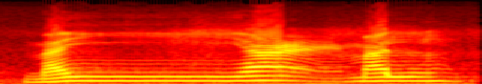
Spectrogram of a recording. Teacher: Cara membacanya idgham, dimasukkan ke dalam huruf berikutnya dengan tempo gunnah yang dipanjangkan.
